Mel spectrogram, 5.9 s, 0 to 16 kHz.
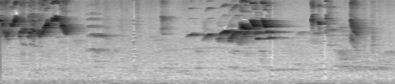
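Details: A double-collared seedeater, recorded 10 April 2014, sings bursts of high, rapid twittering and warbled phrases, pausing briefly between runs, over a faint background hiss.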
